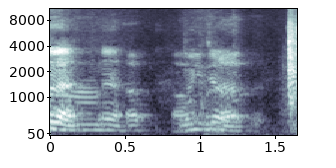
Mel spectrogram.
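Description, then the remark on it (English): People talk, then near the end a sharp, short clatter breaks in, like the handle of a locked door being tried and the door opening. “The door's locked.”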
